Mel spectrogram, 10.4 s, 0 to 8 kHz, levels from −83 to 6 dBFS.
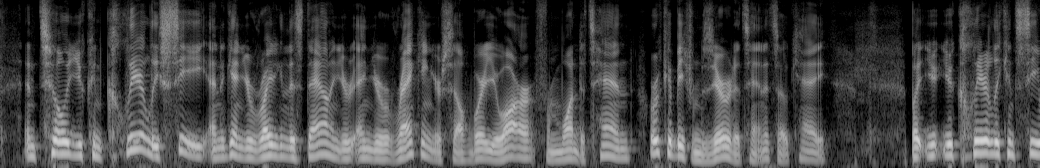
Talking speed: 230 wpm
